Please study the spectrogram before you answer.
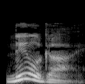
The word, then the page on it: nilgai: British English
